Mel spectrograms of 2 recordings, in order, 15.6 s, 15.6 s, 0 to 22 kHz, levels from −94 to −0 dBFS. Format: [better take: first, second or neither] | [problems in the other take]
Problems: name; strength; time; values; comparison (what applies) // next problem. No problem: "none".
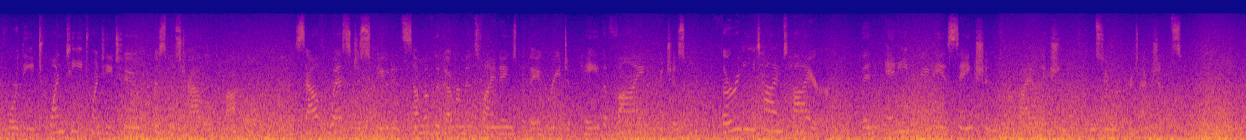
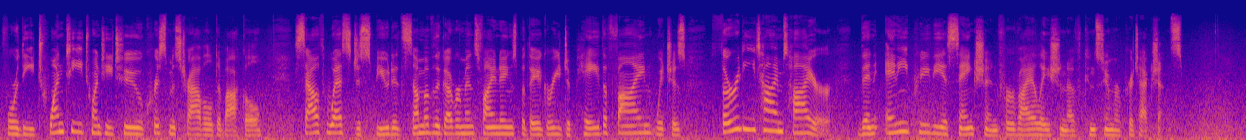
second | wind noise on the microphone; heavy; 3 dB above the speech; occasional gusts in the second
